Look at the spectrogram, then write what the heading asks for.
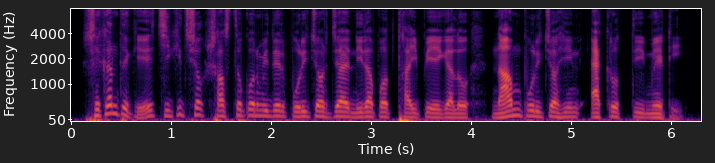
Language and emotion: Bengali, neutral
